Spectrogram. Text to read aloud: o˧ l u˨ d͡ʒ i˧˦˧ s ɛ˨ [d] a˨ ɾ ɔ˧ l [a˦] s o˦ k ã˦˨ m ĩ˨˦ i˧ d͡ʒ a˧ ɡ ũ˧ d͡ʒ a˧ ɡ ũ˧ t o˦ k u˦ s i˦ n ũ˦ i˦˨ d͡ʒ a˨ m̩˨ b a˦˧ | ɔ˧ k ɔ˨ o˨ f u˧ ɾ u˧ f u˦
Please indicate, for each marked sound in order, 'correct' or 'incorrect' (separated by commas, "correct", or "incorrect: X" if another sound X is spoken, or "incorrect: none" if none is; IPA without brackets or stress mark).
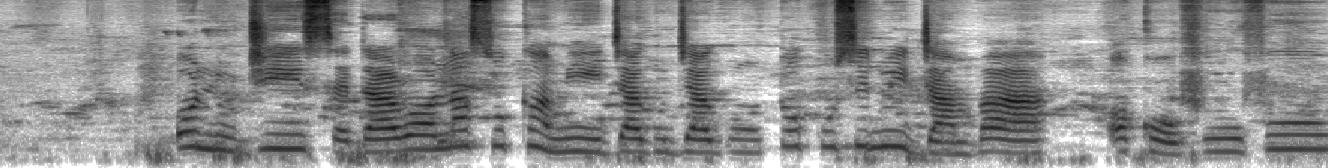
correct, correct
